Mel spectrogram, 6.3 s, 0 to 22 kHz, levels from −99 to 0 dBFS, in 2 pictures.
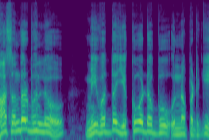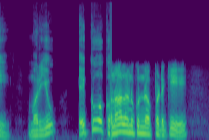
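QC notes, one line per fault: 4.78–6.27 s, input likely switched to a poorer device: after "డబ్బు ఉన్నప్పటికీ మరియు ఎక్కువ" a 20 ms gap, then dull sound with nothing above 3.8 kHz, a level step of a few dB and a faint new noise floor. A mere filter wouldn't change noise and level together.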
